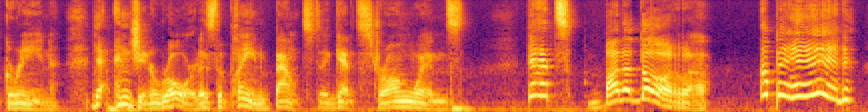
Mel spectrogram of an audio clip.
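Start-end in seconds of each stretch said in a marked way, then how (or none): 5.3-8.6 put-on very high, slow girly call; high announcing voice. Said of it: "Carolyn announced in her new voice".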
